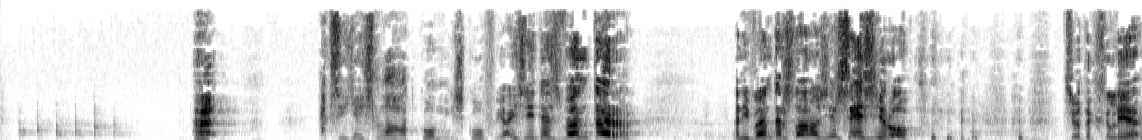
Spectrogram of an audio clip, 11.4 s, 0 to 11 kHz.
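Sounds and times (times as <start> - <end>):
knocking on a wooden door: 0.1 - 1.4
speech: 3.4 - 6.5, 7.3 - 9.5, 10.7 - 11.4
laughter: 9.2 - 10.5.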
